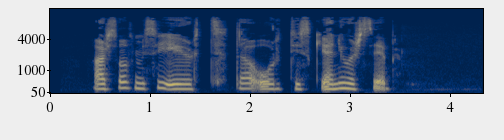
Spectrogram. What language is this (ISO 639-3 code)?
kat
